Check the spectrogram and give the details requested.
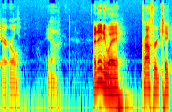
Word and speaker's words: Errol: his first name Earl it's Errol it's Arrow how's it spelled it's like e r r o l or something oh I always thought it was a rule no it's Arrow that's on me I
